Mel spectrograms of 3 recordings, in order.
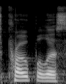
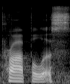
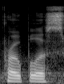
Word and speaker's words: propolis: was the queen of propolis research in America and she also pronounces it propolis because it's before the city so they feel that that's a long o now Kim plottum is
